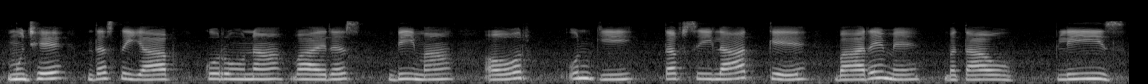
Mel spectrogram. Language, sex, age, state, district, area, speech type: Urdu, female, 18-30, Delhi, South Delhi, rural, read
